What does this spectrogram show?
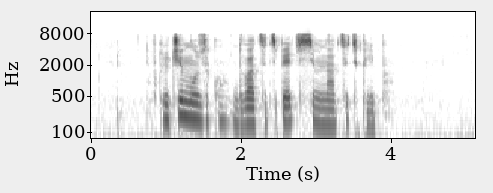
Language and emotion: Russian, neutral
